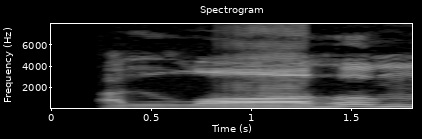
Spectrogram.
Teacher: یہاں پر زبر ہے، اللہ کے لام کو موٹا پڑھیں گے، اس کے اوپر کھڑی زبر ہے، ایک الف کے برابر کھینچ کر پڑھیں گے۔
